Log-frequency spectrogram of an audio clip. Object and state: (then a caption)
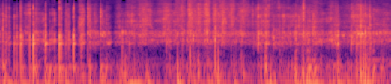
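Plastic handheld audio recorder, tapped and scratched. Fingertips scratch and tap the front body of a black, palm-sized, hollow plastic Tascam portable recorder, just below its mic capsules. The result is a steady run of close, muffled, bassy thumps mixed with dry scratching rustle, each tap dying away almost instantly.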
